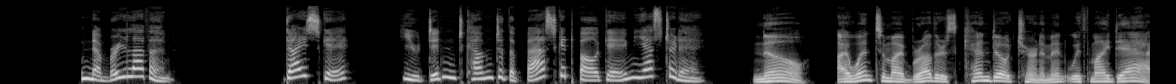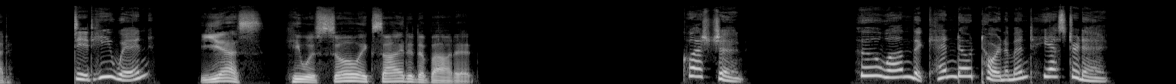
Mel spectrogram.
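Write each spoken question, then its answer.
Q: Who won the kendo tournament yesterday?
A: Daisuke's brother.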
